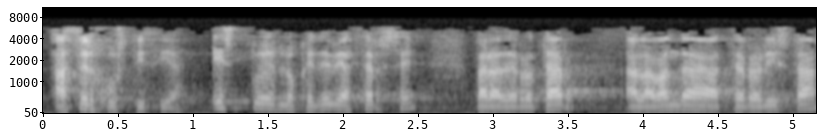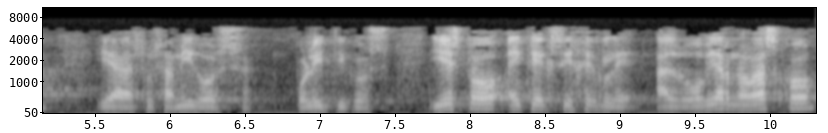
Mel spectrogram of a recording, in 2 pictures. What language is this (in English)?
Spanish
